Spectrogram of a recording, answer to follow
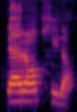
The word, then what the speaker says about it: Pteropsida: In all cases, you can observe, you can see that the P is silent. Pteridophyte, Psilopsida, Lycopsida, Spinopsida, Pteropsida.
